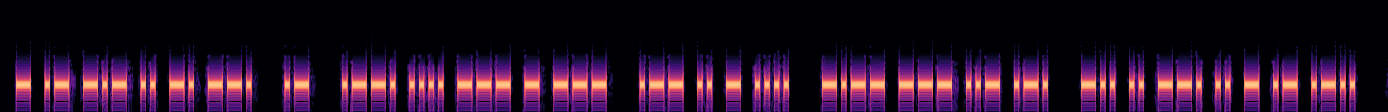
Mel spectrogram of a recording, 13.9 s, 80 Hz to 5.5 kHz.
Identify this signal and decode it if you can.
Morse code, heard as a keyed tone, about 25 wpm, 600 Hz. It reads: TAKING A PHOTO WITH YOUR DIGITAL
